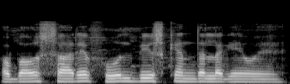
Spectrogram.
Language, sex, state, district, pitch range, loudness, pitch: Hindi, male, Uttar Pradesh, Lucknow, 130-145 Hz, -16 LUFS, 135 Hz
